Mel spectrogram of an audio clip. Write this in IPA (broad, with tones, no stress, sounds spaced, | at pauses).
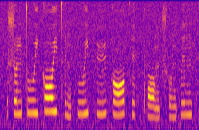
s ɵ˨ n t̪ uː˨ j k ɔː˥ j t̪ʰ ɪ˨˩ ŋ f uː˨˥ j pʰ yː˨˥ k ɔː˨˥ t̪ʰ ɪ˨˥ k̚ pʰ ɔː˨˩ ŋ t͡sʰ ʊ˨ ŋ p ɪ˥ ŋ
